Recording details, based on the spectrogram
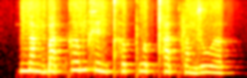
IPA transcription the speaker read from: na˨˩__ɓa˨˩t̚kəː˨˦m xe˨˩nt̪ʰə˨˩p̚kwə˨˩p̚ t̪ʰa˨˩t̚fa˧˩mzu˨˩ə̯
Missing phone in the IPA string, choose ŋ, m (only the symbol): ŋ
